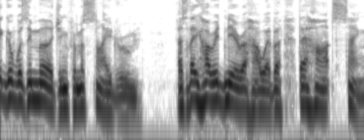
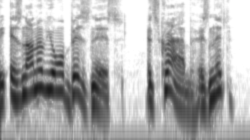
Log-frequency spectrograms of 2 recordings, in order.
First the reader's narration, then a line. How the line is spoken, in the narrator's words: he said stiffly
